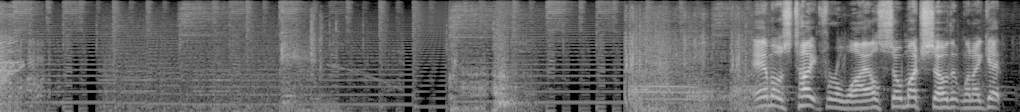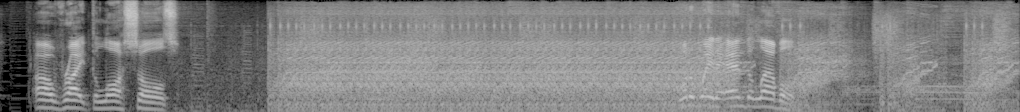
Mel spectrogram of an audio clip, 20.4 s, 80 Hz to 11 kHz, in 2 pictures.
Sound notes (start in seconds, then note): 0.0 plasma gun noises; 12.9 plasma gun sounds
